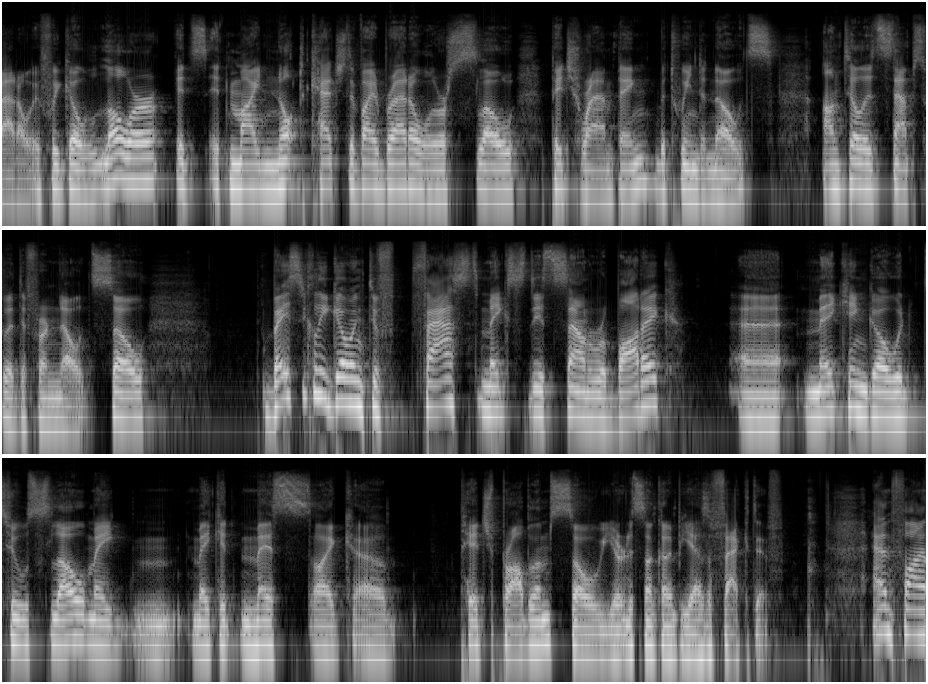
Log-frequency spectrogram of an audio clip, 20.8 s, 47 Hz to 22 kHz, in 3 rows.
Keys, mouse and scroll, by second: 8.3 click, 9.4 click.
